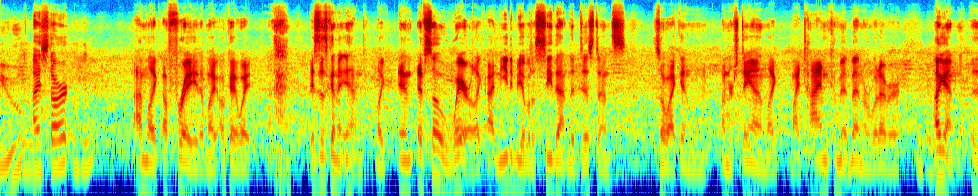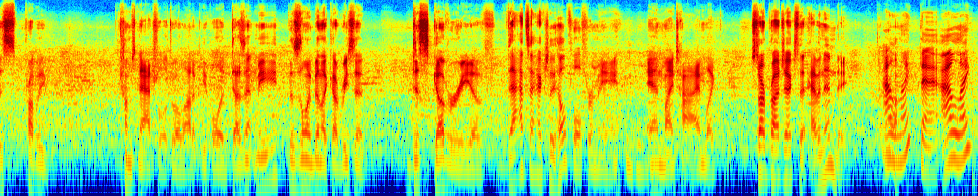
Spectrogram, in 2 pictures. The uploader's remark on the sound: Join us live from FinCon 2023.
